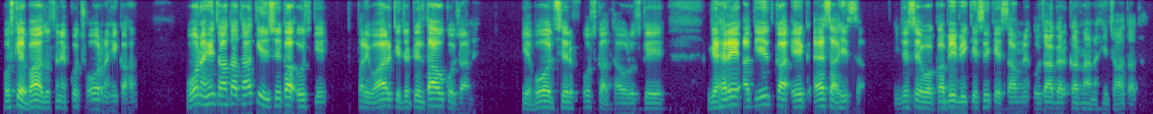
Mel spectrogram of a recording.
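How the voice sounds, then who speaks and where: A man's voice: mid-range voice, normal speed, fairly bright tone, no room sound. A man reading a scripted romantic serial as a storyteller, with dramatized delivery. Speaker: audio story narrator.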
